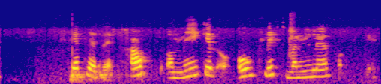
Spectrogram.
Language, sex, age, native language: Icelandic, female, 11, Icelandic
